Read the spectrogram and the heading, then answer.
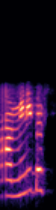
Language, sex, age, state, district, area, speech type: Tamil, female, 30-45, Tamil Nadu, Dharmapuri, rural, conversation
